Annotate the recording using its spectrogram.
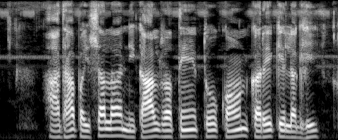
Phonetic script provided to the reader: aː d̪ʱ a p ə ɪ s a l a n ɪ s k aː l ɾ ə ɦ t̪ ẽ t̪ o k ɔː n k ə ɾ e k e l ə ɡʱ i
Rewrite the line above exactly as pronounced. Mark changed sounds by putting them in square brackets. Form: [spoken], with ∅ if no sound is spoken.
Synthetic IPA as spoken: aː d̪ʱ a p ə ɪ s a l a n ɪ [∅] k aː l ɾ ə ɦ t̪ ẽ t̪ o k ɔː n k ə ɾ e k e l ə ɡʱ i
